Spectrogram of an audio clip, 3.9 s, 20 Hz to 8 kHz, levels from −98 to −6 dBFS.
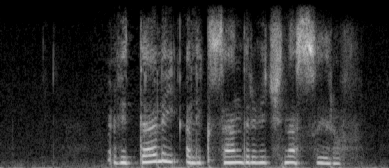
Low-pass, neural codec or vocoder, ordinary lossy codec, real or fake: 7.2 kHz; none; Opus, 24 kbps; real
